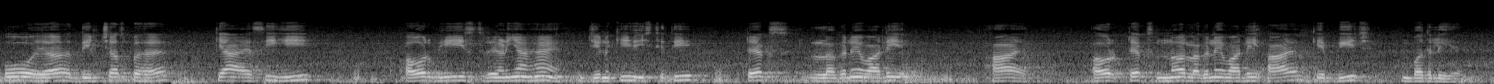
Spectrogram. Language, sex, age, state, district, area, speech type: Hindi, male, 30-45, Uttar Pradesh, Azamgarh, rural, read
